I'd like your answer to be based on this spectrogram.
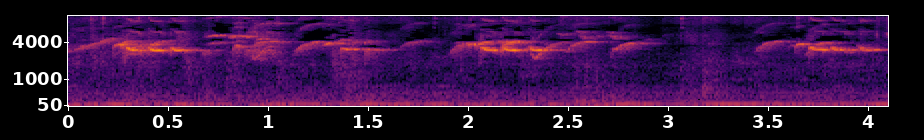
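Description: Several small birds tweet in repeated bright bursts about every second and a half, close and lively over a constant low background hum.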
